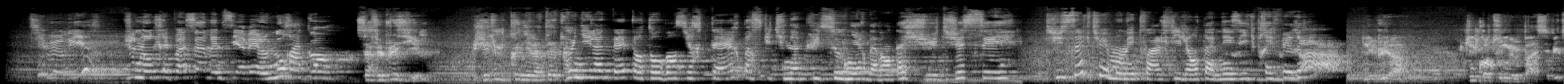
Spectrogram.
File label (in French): Voix enfant-ado Français international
